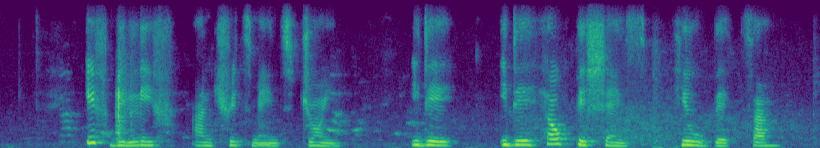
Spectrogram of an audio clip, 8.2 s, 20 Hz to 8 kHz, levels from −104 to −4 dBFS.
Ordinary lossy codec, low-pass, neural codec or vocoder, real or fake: Opus, 24 kbps; 7.2 kHz; none; real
